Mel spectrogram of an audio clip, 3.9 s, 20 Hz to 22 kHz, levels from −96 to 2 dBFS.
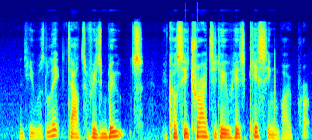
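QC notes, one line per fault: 0.69–1.52 s and 2.03–2.67 s, automatic gain falling: the automatic gain control judged the input too loud, or its background noise too strong, and pulled its gain down gradually, by about 5 dB and then about 6 dB. Voice and room noise sink together over those spans, which shows this is a level change and not the talker moving. On a waveform the envelope tapers smoothly across each span. On a spectrogram all bands, including the noise floor, dim together.
1.43–1.82 s and 2.59–3.23 s, automatic gain rising: the gain control found the input too quiet and raised its gain, by about 3 dB and then about 4 dB. In the second span the input had dropped by about 18 dB, and the control only partly made up for it. Voice and background swell together. The waveform envelope climbs gradually, and the spectrogram brightens evenly across frequency, noise floor included.
3.43–3.46 s, loud pop: a single sharp pop lands on top of the speech, roughly 10 dB above the signal's level, while the sound carries on underneath. 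A sudden voltage step or pulse, likely from a plug, switch, static discharge or driver glitch, was added to the signal and shaped by the circuitry that follows. On the waveform it is a narrow spike standing well above the envelope. On the spectrogram it is a thin vertical stripe spanning the full frequency range.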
